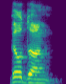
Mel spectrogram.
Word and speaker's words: Bildung: I don't know how to pronounce this, like Bildung. Bildung.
